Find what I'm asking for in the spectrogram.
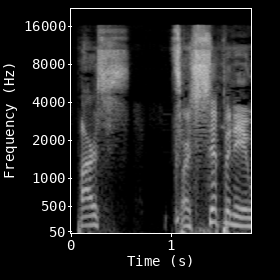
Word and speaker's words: Parsippany: Parsippany, where people are particularly parsnippity today with all the snow.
